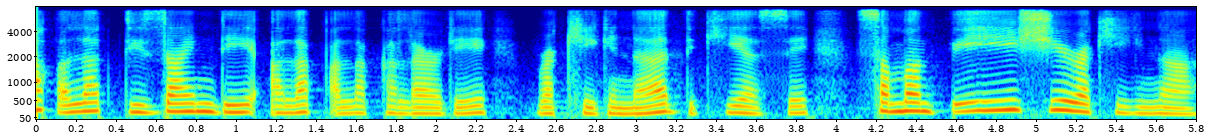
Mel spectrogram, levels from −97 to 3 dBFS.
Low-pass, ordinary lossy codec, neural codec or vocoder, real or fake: 7.2 kHz; none; codec, 16 kHz, about 1 kbps, DyCAST, with the encoder's durations; fake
